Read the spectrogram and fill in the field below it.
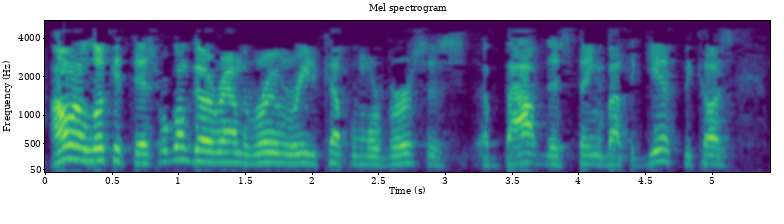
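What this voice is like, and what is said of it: Southern US accent. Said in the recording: “excuse my southern accent”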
